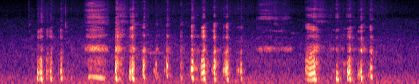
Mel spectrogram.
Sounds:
Laughter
